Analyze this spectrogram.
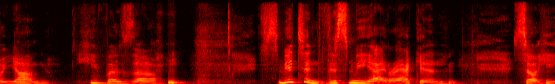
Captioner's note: laughs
